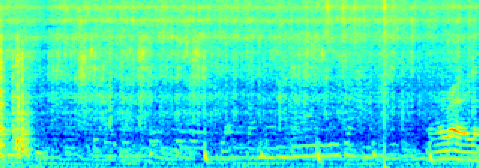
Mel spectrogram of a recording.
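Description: Tuna searing in a hot pan for sweet and spicy tuna tacos, a low steady sizzle with a burst of sputter at the start and some clatter near the end, close and fairly quiet, no talking.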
